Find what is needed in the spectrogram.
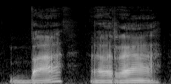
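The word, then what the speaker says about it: ברא: Então fica aqui a letra Bet, o som do B com A, Ba. Depois a consoante vogal aqui, o som do Resh com A fica Ra. E o som da Aleph é muda, você não pronuncia. Então aqui nós temos a palavra Bará, tá?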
